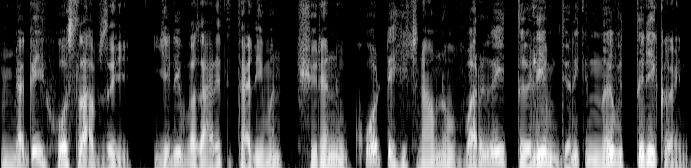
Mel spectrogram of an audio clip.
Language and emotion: Kashmiri, happy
